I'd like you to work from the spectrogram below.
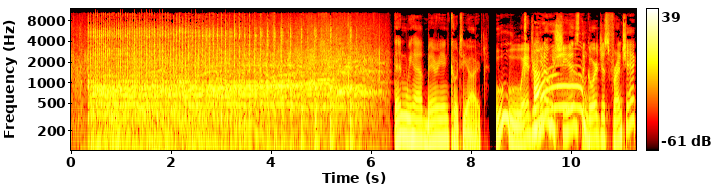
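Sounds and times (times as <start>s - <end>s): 
prize wheel spinning with rapid clicks: 0.4s - 5.0s
speech: 6.5s - 11.2s.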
